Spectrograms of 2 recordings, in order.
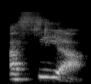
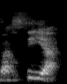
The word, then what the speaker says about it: Asiya: This world is called the world of Asiya. This is the lowest world. It's called the world of Asiya. And in Spanish, I love this word because in Spanish it rhymes with hacer.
